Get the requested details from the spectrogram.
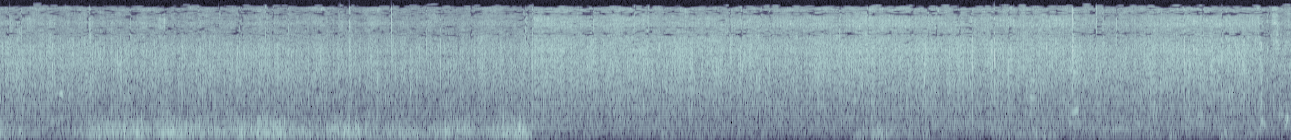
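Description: Bicycle wheels roll and tick along.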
